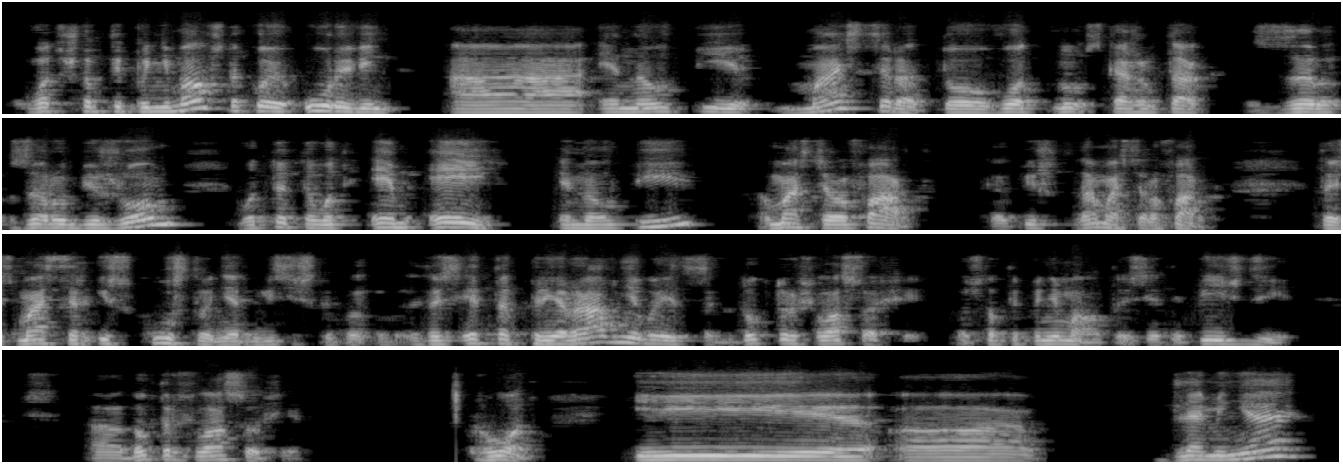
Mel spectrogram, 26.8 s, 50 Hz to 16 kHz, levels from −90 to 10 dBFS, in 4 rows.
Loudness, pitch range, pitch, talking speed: -22 LUFS, 115-145 Hz, 125 Hz, 135 wpm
